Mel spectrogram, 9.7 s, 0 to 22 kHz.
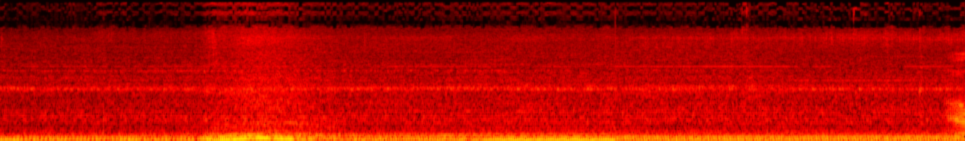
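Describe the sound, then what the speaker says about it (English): Close-up 1989 Toyota Supra MK3 7MGTE running at a low idle, with one quick blip of the throttle early on before it settles back to a steady, throbbing rumble. "RPM is mad low. Let me rev it up a little."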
